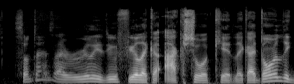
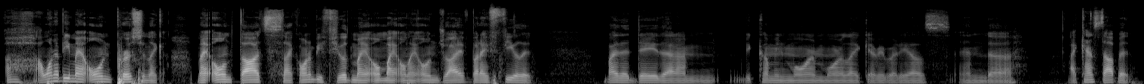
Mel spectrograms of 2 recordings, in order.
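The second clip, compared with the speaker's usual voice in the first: ordinary talk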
